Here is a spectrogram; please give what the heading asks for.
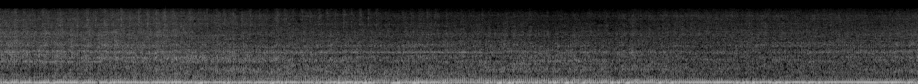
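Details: Brixton Felsberg 125 X at idle: a steady deep idle with a rough, uneven throb underneath and no clear knock pattern. Abnormal engine noise at idle, cause not evident.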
